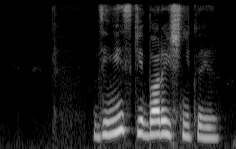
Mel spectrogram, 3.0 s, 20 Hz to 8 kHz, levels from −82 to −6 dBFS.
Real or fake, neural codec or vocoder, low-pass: fake; codec, 16 kHz, 1 kbps, FunCodec, trained on LibriTTS, 50 frames a second; 7.2 kHz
